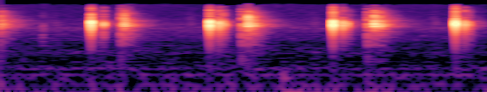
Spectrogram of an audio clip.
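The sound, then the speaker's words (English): A topwater lure worked side to side ('walking the dog') through the water, making sharp, bright rattling clicks in quick pairs. Four pairs repeat at a steady, even rhythm with no talking. “And that lure is going just like that through the water.”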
